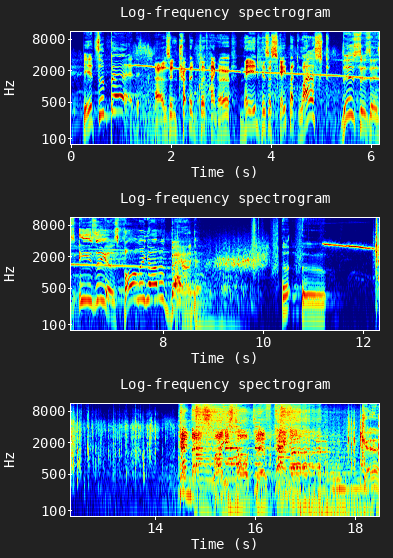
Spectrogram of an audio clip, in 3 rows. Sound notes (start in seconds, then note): 7.7 boing; 16.8 branch breaking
